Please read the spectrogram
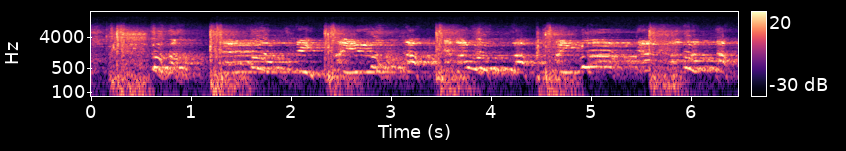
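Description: Group of men performing a Māori haka: shouted chanting in unison, punctuated by heavy stamp-and-slap thuds about once a second.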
